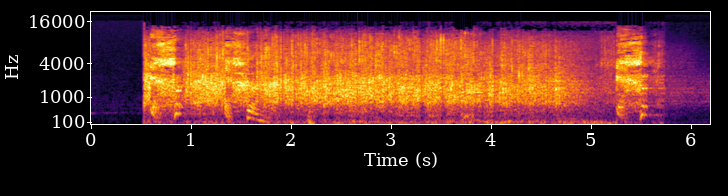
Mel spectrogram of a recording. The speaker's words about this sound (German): Ich glaube, wir sind bei Huster 5.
